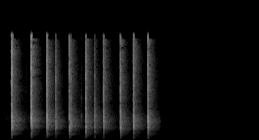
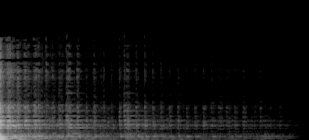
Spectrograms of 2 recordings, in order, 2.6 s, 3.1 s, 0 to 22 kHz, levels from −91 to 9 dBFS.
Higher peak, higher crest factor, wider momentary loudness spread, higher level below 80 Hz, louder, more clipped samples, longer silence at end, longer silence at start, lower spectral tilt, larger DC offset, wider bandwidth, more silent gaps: second, -8 dBFS vs -2 dBFS; first, 34 dB vs 28 dB; second, 8 LU vs 22 LU; second, under -90 dBFS vs -72 dBFS; second, -37 LUFS vs -29 LUFS; neither; second, 1.05 s vs 1.7 s; about the same, 0.1 s vs 0 s; second, 9 dB/octave vs -4 dB/octave; neither; about the same, 17 kHz vs 16.5 kHz; neither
